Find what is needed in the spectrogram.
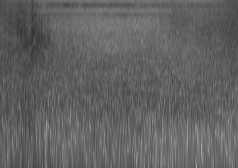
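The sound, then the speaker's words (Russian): A spaceship blows up after a shell hit: a loud, dense rumbling roar that fills the whole clip, with a brief bright hiss near the start and no single sharp crack. “От снаряда Топаз космолет взрывается.”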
